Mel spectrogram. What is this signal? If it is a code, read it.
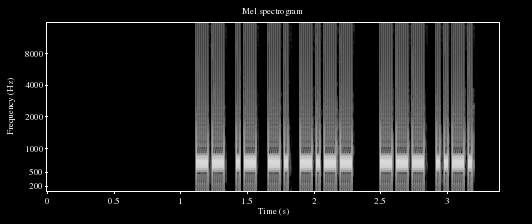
Morse code, heard as a keyed tone, about 39 wpm, 700 Hz. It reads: MANY OF
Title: Sets of 2 Words 40wpm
